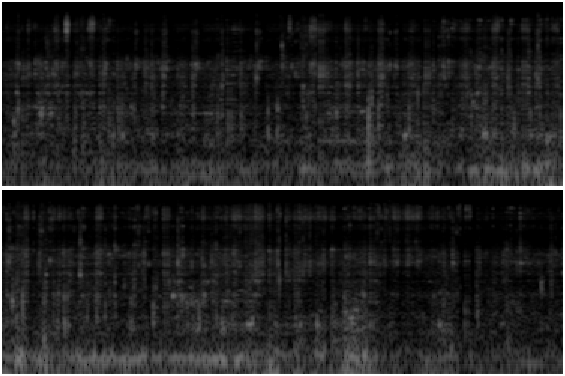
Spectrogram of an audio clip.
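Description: Close-miked mouth sounds of a person eating: wet chewing and biting of soft fried luchi bread with curry, with irregular small crunches and one sharper crunch about a second in.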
